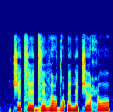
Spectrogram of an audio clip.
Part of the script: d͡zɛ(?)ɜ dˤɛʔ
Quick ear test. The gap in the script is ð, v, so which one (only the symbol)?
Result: v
